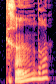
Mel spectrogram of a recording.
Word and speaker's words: craindre: Craindre, craint. And even if you write it differently, the sound is exactly the same as we had previously. Un, craindre, same thing here, craint.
